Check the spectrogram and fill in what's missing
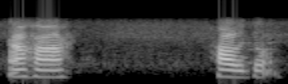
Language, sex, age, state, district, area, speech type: Kannada, female, 18-30, Karnataka, Chikkaballapur, urban, conversation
